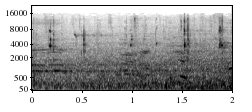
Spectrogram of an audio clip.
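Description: A football knocking on a hard court: a handful of short, light knocks, irregularly spaced, as the ball is bounced or tapped for the kick-off.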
